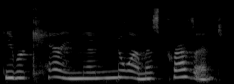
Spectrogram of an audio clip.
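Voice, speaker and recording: A woman reads a children's story aloud in the manner of a schoolteacher. Her voice is high and her narration expressive. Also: moderate pace. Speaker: teacher reading aloud.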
